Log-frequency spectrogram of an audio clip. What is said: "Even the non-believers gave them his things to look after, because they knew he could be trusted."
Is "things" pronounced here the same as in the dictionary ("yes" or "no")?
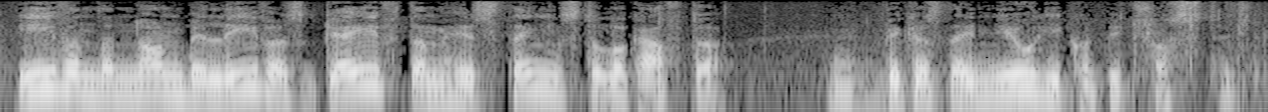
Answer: yes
